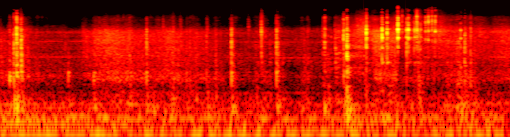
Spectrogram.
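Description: Stiff hot-tub supply wire being worked into a spa pack's terminal block by hand: scattered small clicks and scrapes, busiest a little past the middle, over a steady low hum.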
